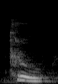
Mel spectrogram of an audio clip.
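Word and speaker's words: through: टी एच आर यू जी एच थ्रू। थ्रू थ्रू का मतलब होता है में से। यानी यहां पे हमें यू जी एच का उच्चारण नहीं करना।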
